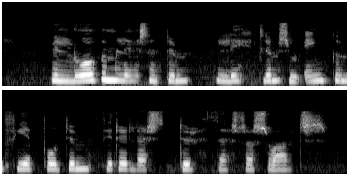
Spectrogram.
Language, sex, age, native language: Icelandic, female, 18-19, Icelandic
